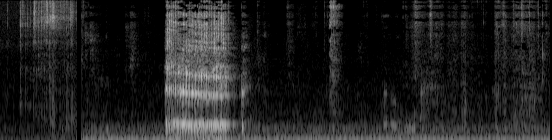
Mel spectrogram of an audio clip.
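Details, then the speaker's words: Woman burps after saying she has to: one loud, drawn-out burp lasting about half a second over low room hum. "oh God excuse me guys I have to burp guys oh hell yeah that was good"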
